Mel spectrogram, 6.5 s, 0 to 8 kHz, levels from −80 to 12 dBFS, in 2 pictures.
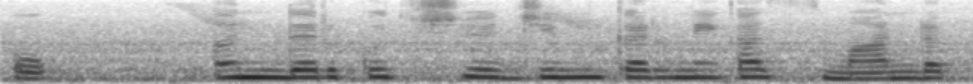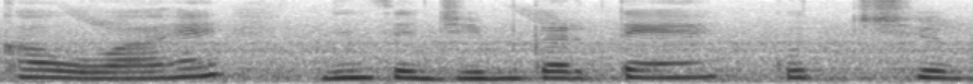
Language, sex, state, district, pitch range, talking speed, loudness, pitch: Hindi, female, Haryana, Jhajjar, 225-260 Hz, 140 wpm, -14 LUFS, 250 Hz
